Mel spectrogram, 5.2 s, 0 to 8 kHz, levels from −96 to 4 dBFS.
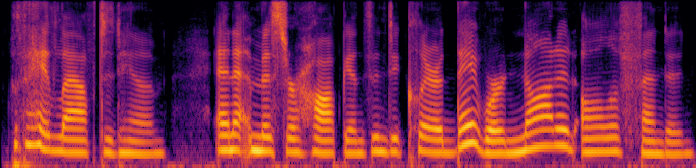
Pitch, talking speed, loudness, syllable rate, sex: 205 Hz, 195 wpm, -17 LUFS, 5.2 syllables/s, female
